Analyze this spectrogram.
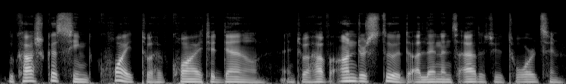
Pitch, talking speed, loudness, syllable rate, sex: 120 Hz, 160 wpm, -21 LUFS, 5.1 syllables/s, male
